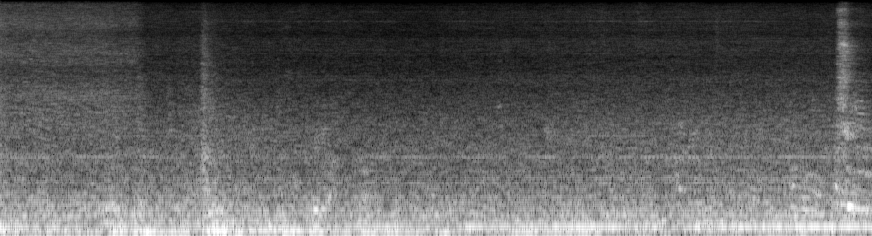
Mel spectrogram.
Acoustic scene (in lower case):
subway train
